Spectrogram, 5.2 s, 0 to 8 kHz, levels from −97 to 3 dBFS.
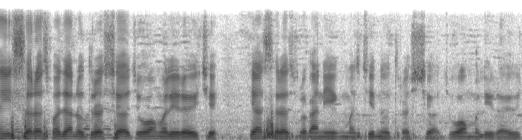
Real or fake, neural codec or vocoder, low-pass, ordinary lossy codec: real; none; 7.2 kHz; none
